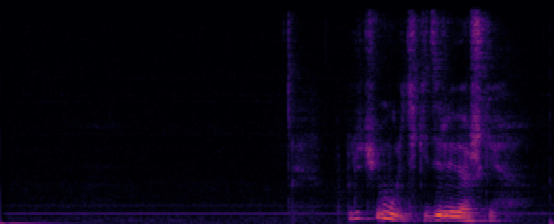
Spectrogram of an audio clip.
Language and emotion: Russian, neutral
